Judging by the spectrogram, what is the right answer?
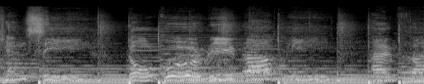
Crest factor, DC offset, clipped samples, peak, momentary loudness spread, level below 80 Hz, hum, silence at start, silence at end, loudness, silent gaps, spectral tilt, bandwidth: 14 dB; under 0.1%; under 0.1%; -2 dBFS; 6 LU; -26 dBFS; none; 0 s; 0 s; -17 LUFS; none; -5.5 dB/octave; 16 kHz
